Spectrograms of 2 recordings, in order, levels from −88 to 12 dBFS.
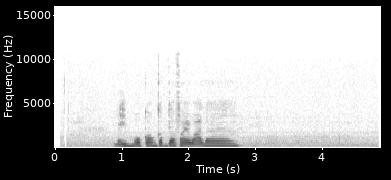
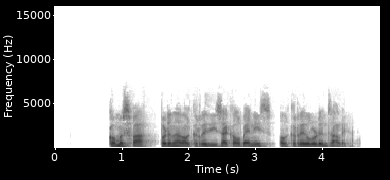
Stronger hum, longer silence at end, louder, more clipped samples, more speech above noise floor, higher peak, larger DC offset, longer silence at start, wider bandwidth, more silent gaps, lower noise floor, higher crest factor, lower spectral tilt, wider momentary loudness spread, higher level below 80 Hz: neither; first, 2.1 s vs 0.5 s; second, -28 LUFS vs -17 LUFS; neither; second, 31 dB vs over 74 dB; second, -12 dBFS vs -2 dBFS; neither; about the same, 0.9 s vs 0.8 s; first, 10 kHz vs 6 kHz; neither; second, -59 dBFS vs under -90 dBFS; about the same, 18 dB vs 16 dB; about the same, -8 dB/octave vs -9 dB/octave; about the same, 10 LU vs 10 LU; second, -78 dBFS vs -50 dBFS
